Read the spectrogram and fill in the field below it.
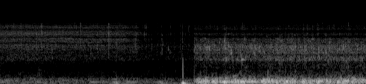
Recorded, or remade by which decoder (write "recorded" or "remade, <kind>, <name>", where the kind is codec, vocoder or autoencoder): recorded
